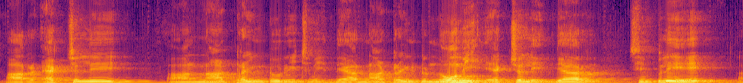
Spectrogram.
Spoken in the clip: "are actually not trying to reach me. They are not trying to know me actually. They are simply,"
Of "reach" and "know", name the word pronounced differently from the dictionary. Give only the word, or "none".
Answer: none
